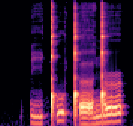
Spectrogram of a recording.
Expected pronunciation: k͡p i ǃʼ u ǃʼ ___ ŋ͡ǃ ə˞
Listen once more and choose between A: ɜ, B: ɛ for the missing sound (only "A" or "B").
A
